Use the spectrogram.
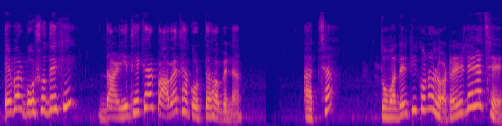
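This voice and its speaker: Woman doing a cartoon village mom, really high voice, super animated, proud and sharp tongued, gossipy. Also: fairly quick. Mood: probing, pointed. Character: middle-aged village mother, proud, sharp-tongued, visiting or hosting. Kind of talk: Bengali cartoon story dialogue.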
